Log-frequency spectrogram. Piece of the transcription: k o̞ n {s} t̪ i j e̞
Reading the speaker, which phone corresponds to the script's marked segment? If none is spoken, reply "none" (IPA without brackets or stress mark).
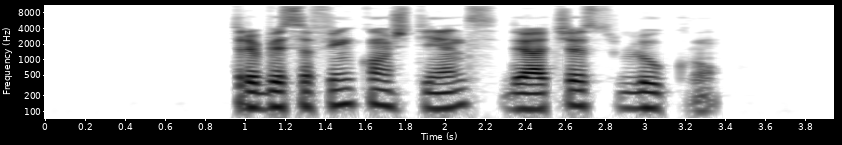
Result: ʃ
